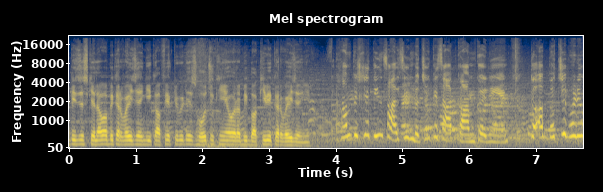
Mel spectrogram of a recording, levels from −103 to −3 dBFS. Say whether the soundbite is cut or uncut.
cut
